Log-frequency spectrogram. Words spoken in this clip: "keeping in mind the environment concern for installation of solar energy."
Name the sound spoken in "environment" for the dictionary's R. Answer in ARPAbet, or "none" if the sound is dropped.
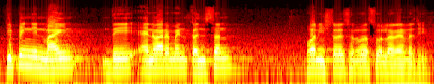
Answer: R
